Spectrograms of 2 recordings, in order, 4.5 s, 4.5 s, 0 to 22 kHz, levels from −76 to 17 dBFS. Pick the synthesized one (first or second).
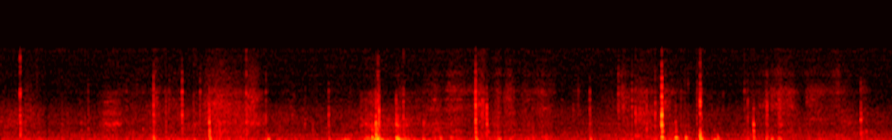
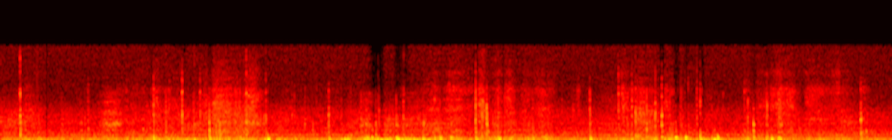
first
